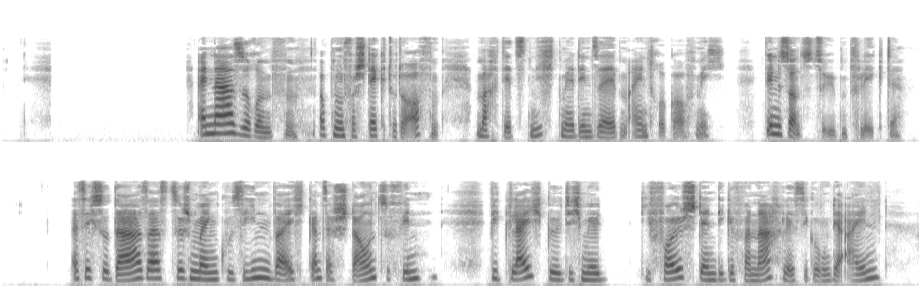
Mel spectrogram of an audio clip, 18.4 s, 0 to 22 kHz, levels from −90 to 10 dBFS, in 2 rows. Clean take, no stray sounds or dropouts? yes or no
yes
